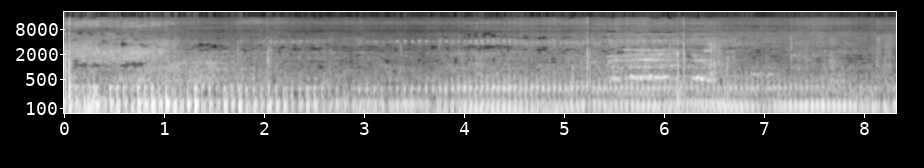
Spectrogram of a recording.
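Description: Motorcycle engine running steadily, a continuous low hum with rapid pulsing.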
